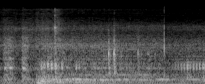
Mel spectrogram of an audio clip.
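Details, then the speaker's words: 2002 Toyota Soluna GLi, manual, over 18 years old: brief crank, then steady even idle with no knocks or misses; warning lights all off, engine normal and smooth. "jadi mesin normal tertutup mesinnya halus"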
